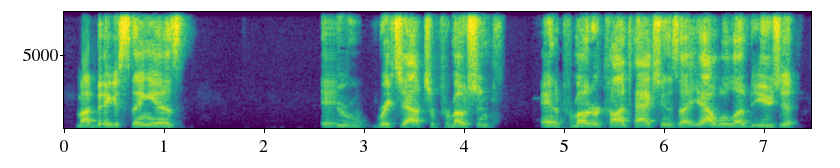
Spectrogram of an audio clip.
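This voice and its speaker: An unremarkable speaking voice from a man, medium in pitch, at a fairly quick pace with fairly even intonation. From Oklahoma. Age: 30s. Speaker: professional wrestler. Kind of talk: casual chat.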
